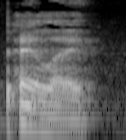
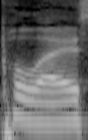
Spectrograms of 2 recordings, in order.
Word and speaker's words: Pelé: Put the wrong emphasis on the wrong syllable. – Well, no. Some of the Brazilians call him Pelé. Some of them call him Pelé. Like, it all depends on, you know, where you're from.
